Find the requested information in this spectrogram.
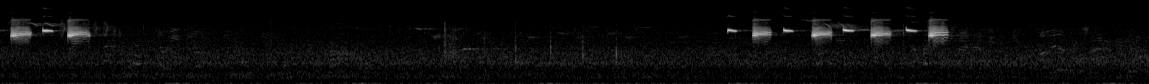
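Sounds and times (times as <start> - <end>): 
great tit Parus major calls: 0.0 - 1.1, 7.3 - 9.5.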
